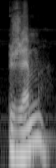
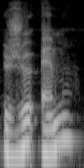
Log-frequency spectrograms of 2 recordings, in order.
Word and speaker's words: j'aime: So, for example, j'aime, which means I love, is not je aime, but j'aime.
